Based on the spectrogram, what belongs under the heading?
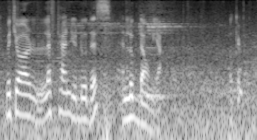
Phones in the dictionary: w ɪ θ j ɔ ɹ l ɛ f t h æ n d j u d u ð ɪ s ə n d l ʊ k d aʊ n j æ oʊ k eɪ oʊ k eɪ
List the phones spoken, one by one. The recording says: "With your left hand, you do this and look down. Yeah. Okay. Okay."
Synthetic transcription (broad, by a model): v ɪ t j ɔ ɹ l ɛ f t h æ n d j u d u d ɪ s ə n d l ʊ k d aʊ n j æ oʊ oʊ k eɪ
